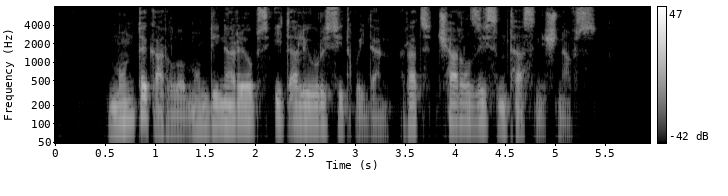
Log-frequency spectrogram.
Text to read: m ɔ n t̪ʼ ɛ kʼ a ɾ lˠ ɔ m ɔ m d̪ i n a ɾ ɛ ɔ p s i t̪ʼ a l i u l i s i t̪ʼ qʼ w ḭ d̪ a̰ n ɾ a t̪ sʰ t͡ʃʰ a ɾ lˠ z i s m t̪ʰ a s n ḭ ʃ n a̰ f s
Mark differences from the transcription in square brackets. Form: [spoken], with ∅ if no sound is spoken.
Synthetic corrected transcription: m ɔ n t̪ʼ ɛ kʼ a ɾ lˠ ɔ m ɔ m d̪ i n a ɾ ɛ ɔ p s i t̪ʼ a l i u [ɾ] i s i t̪ʼ qʼ w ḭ d̪ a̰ n ɾ a t̪ sʰ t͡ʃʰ a ɾ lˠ z i s m t̪ʰ a s n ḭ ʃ n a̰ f s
